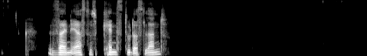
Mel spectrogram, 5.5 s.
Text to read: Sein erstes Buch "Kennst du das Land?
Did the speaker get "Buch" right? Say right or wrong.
wrong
